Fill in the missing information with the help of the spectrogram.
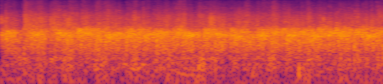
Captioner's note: applause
